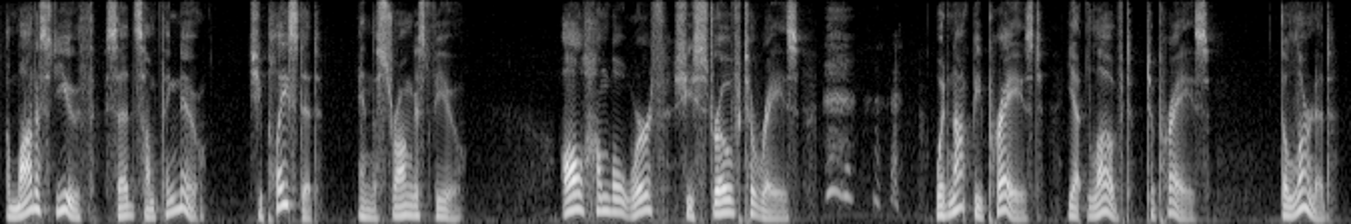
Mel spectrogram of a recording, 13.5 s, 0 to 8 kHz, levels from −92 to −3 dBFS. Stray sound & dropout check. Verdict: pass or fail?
fail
